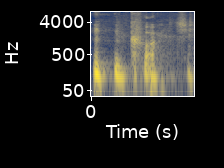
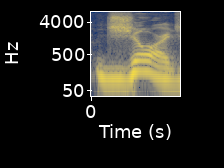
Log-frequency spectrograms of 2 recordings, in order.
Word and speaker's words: George: g o be Gorge Gorge but it's G EO so George because you have an e that uh makes it softer okay actually people want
